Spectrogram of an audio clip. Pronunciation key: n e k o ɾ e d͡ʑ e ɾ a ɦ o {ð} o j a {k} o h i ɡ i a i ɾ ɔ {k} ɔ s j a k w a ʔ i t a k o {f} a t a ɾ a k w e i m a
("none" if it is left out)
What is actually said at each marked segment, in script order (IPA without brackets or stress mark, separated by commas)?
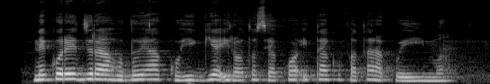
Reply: ð, k, t, f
